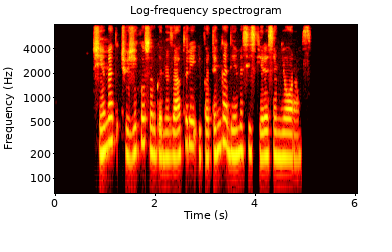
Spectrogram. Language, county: Lithuanian, Marijampolė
